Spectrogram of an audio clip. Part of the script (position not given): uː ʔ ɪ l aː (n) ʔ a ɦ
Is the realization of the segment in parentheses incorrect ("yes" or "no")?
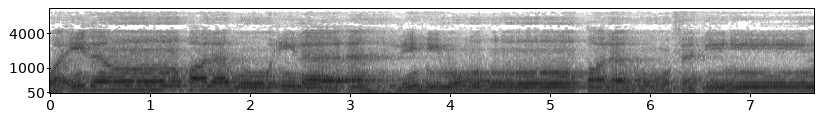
yes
